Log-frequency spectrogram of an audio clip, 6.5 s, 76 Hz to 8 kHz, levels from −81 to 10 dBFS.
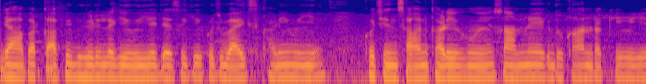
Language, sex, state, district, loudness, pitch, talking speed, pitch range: Hindi, male, Odisha, Nuapada, -18 LUFS, 110 Hz, 225 wpm, 105-110 Hz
